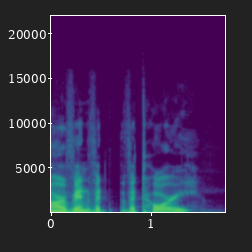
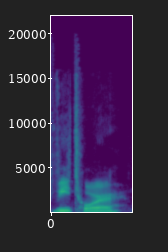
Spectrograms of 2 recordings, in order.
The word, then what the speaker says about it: Vettori: Marvin Vettori? – Yeah, it's Vitor. Like, they pronounce it as Vitor or something like that.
